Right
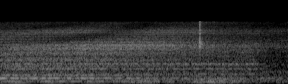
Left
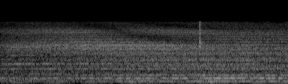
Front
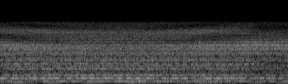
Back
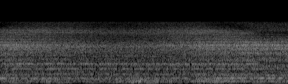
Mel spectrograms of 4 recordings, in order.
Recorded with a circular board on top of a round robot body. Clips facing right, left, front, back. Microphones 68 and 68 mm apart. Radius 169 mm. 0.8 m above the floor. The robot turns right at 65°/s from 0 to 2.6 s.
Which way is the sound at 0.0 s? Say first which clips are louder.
Right 5 dB, front 3 dB; 75° right.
